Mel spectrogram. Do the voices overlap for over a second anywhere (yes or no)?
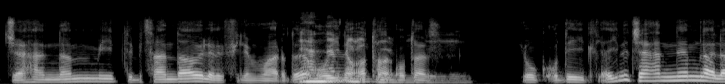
yes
